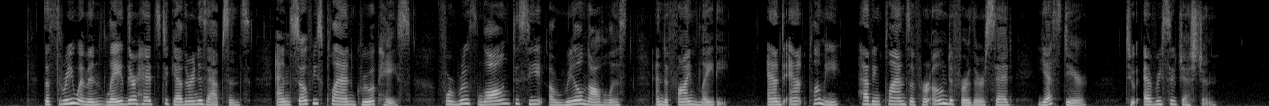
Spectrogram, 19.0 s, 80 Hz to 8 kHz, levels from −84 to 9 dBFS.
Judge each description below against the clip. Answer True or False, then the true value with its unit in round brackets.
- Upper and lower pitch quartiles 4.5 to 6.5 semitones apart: False (3.6 semitones)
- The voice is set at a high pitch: True (225 Hz)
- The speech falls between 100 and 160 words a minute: True (135 wpm)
